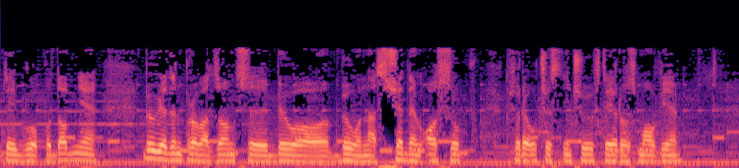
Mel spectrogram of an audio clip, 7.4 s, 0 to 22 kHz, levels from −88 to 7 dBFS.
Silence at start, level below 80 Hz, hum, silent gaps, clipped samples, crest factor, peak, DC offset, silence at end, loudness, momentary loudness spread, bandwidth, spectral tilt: 0 s; -36 dBFS; none; none; under 0.1%; 14 dB; 0 dBFS; 0.9%; 0 s; -14 LUFS; 8 LU; 8 kHz; -6 dB/octave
